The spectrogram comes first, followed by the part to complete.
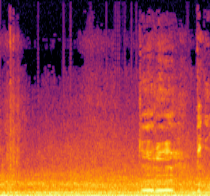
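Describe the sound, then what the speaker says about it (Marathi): Steady low road rumble and engine drone of a car driven overnight on a long highway road trip, continuous and close, with a brief faint tone partway through and no talk heard. "वैभव गाडी चालवतोय।"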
